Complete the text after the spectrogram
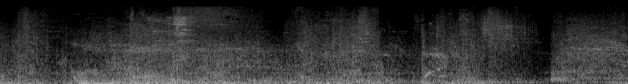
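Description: Magic blasts whoosh and crackle in a busy fantasy battle.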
